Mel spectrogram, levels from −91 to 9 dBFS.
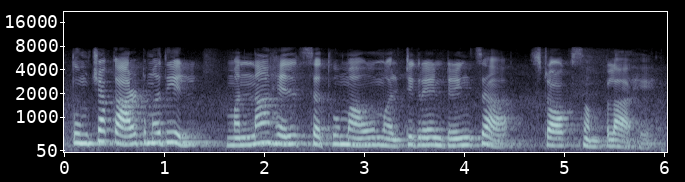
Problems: constant background noise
